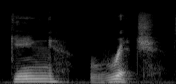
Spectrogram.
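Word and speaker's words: Gingerich: Well, I decided maybe I need to start doing Gingrich so that the world begins to get it right, because I get a lot of mispronunciations of my last name.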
